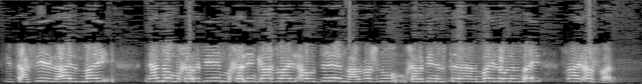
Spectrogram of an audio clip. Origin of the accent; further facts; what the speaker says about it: Al-Nu'maniyah, Wasit, Iraq; أنا مواطن كردي … من منطقة النعمانية.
